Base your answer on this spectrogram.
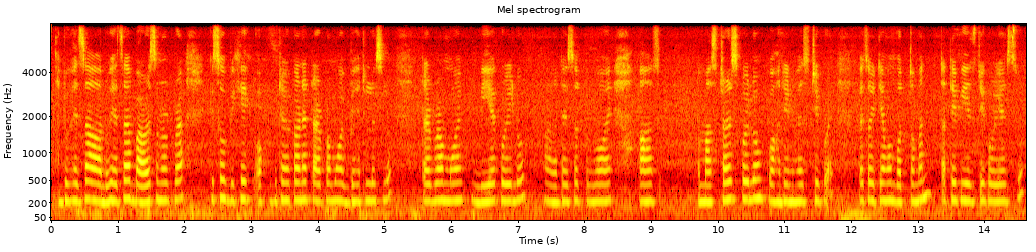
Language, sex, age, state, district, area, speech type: Assamese, female, 18-30, Assam, Kamrup Metropolitan, urban, spontaneous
